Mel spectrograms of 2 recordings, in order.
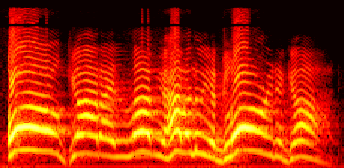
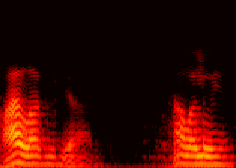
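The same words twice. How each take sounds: First: Much higher and louder ecstatic "Oh, God, I love you"; wholehearted praise. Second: Mumbled, much softer, reluctant "I love you, God"; half-hearted praise. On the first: Preacher shows how to praise in faith, loud and ecstatic. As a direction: throw your whole heart into the praise. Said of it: "Do it in faith". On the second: Preacher mocks the self-conscious worshipper, soft and reluctant. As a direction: say it like you're embarrassed to. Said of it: "God wants you to do it with all your heart". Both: Shown as a demonstration.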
